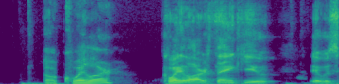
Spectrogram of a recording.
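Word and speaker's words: Cuellar: Oh, quailar.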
